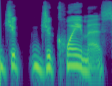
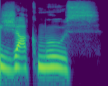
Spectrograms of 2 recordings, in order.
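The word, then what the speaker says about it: Jacquemus: Well, it it looks like Jaquis or Jaquimus. That's what it looks like. But it's actually Jacmoose.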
